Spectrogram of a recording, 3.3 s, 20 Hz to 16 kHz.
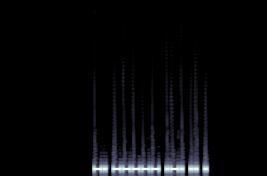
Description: Morse code, heard as a keyed tone, about 40 wpm, 700 Hz. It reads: N0RIE
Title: USA Call Signs - 5 Characters - 4x Character Spacing - 40wpm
